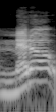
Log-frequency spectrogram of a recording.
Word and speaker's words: Meta: Uh Meta with a long E.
